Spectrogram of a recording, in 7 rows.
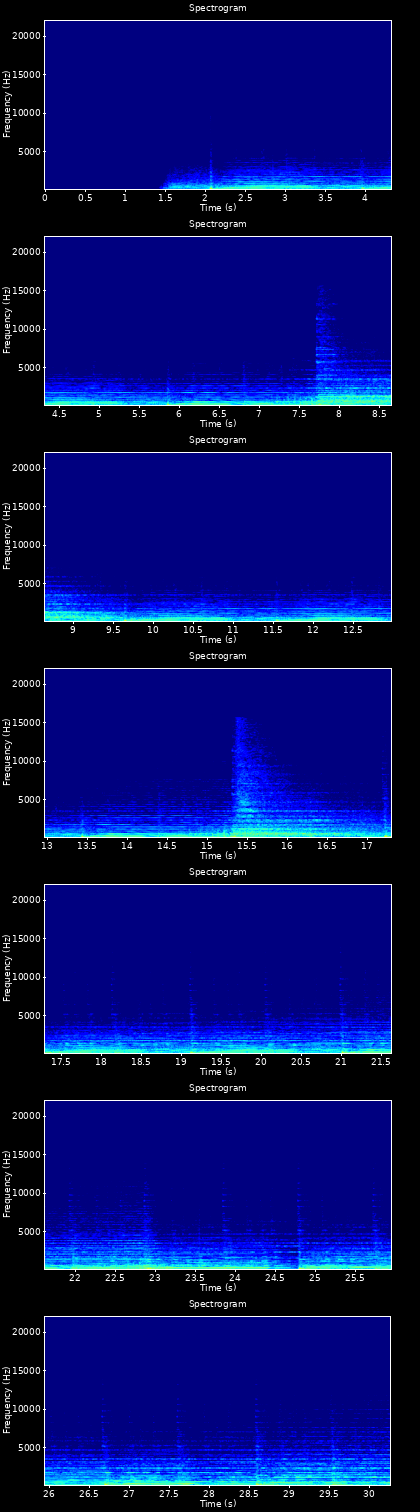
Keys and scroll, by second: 0.3 space.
